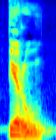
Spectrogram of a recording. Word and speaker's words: Перу: А Флоренция Леонидовна вспоминает историю названия «Перу», государства в Южной Америке. Она вспоминает, что в течение многих лет употреблялся вариант «Перу» с ударением на первом слоге.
